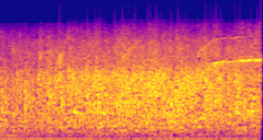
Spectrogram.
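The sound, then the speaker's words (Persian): An audience applauds in honour of the bride and groom at a wedding, producing loud, dense and steady clapping that holds at an even level throughout, with no pauses. “به عروس داماد تبریک میگم، شما به افتخارشون دست بزنید.”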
